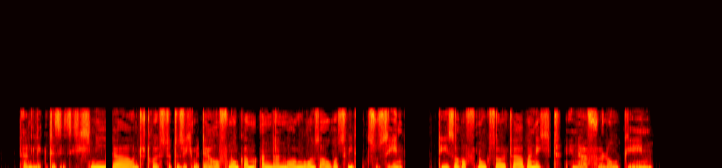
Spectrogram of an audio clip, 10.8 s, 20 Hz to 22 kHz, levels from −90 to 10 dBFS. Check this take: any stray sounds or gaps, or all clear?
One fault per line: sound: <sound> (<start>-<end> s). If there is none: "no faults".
sound: dropout (1.6-1.7 s)
sound: dropout (5.3-5.4 s)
